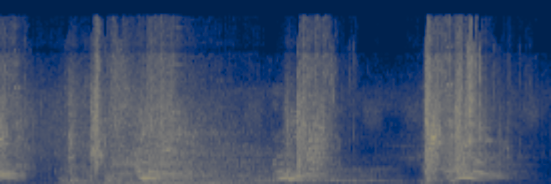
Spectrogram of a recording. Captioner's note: character growls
